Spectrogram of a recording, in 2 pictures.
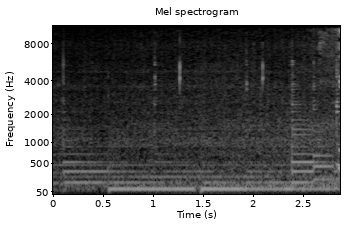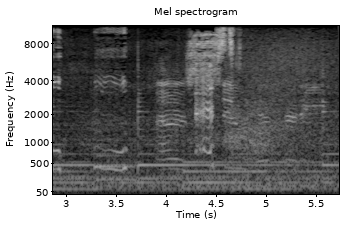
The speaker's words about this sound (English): Then, the car travels down a road against a pink sunset.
